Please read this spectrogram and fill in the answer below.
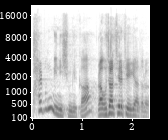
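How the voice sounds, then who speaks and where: This man's voice moves in very wide pitch swings. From South Korea, Mungyeong, North Gyeongsang. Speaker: preacher. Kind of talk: sermon. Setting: church. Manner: casual, conversational.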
